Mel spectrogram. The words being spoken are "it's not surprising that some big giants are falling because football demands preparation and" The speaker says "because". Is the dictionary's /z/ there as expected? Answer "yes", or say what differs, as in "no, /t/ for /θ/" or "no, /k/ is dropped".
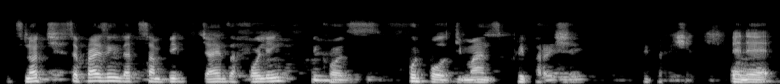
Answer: yes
